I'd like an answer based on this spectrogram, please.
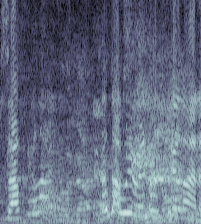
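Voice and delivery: high, loud disbelieving question; surprised. Real, not acted. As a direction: caught off guard, fast and loud. Corrected about which state they're in.

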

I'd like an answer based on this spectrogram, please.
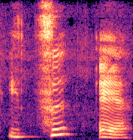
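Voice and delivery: ordinary delivery

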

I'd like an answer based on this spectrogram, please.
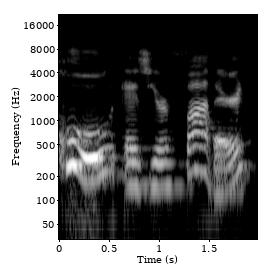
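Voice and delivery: slow, with "Who" long and loud; teacher highlighting "Who", drawn out; stress on WHO. Shown as a demonstration. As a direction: punch and stretch "Who" as the key word. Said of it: "¿quién es el sujeto?".

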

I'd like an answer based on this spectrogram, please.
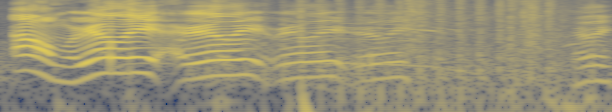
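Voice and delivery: loud exasperation fading to a mutter; exasperated, fading. Real, not acted. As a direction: start annoyed and loud, then trail off. Frustrated repeats, fading out.

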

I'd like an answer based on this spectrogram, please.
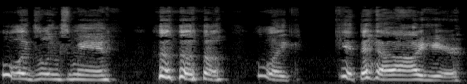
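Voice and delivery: high, giggly cartoon slacker; Shaggy. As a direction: squawk like a goofy high-voiced sidekick. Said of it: "Shaggy swear".

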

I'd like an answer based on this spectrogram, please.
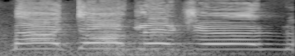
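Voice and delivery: slow, loud, high yell; drawn-out yell. Real, not acted. Streamer yelling praise at a donor, slow loud shout. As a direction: stretch the cheer out long. Repeats his legend yell.

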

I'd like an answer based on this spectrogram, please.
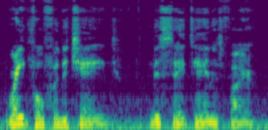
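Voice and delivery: chewing while talking; eating a sandwich; mouth full. Real, not acted. Seen 4: Holds torta, closed-mouth chewing to 2.6; later hands free, plain talk.

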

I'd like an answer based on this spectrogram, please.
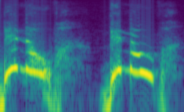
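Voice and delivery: high, quick mock order; caricatured high-pitched command; imitating the principal. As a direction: rap it out twice in a put-on high voice. Principal orders pupil to bend over.

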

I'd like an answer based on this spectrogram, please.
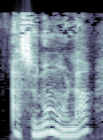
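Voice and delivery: ordinary delivery

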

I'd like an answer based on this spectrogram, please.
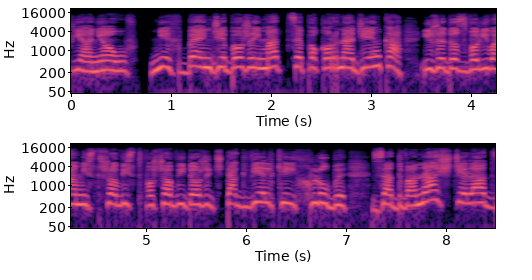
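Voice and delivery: bright eager lad speaking to the family; character voice. Acted. Young church helper inviting the family in, eager.

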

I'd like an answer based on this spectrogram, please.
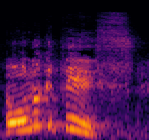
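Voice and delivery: high, loud alarmed protest; excited. Real, not acted. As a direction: cry out in laughing disbelief. Reacting to the sauce poured.

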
